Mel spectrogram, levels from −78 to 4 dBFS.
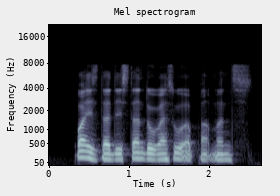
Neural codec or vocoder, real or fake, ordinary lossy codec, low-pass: none; real; none; none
